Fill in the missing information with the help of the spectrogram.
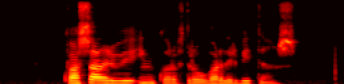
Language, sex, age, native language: Icelandic, female, 40-49, Icelandic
